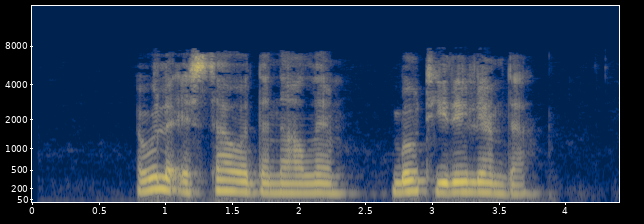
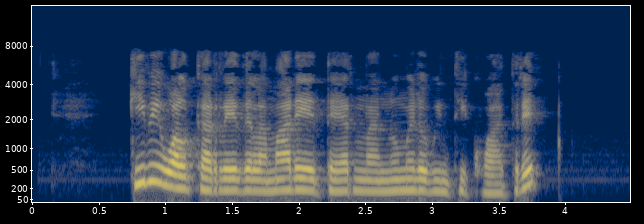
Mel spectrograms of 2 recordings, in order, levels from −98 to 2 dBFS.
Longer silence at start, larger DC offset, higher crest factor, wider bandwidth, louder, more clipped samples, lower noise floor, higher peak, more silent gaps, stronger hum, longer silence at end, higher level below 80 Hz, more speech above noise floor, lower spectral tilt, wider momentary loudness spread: about the same, 0.8 s vs 0.75 s; neither; about the same, 20 dB vs 20 dB; about the same, 7.8 kHz vs 7.4 kHz; about the same, -23 LUFS vs -23 LUFS; neither; about the same, -75 dBFS vs -77 dBFS; about the same, -6 dBFS vs -4 dBFS; neither; neither; about the same, 0.6 s vs 0.7 s; about the same, -62 dBFS vs -66 dBFS; about the same, 52 dB vs 55 dB; second, -4.5 dB/octave vs -7.5 dB/octave; about the same, 11 LU vs 12 LU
